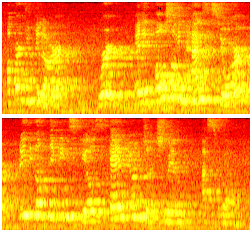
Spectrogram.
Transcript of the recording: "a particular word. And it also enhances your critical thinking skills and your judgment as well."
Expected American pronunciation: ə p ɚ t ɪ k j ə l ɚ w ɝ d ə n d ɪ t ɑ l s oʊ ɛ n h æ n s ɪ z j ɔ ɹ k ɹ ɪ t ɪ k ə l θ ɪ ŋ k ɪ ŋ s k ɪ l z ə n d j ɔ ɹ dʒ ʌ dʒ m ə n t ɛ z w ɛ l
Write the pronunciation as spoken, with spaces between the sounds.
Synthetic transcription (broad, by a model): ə p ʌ t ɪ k j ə l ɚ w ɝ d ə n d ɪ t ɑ l s oʊ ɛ n h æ n s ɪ s j ɔ ɹ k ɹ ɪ t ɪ k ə l t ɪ k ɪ ŋ s k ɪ l s ə n d j ɔ ɹ dʒ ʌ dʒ m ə n t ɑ s w ɛ l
